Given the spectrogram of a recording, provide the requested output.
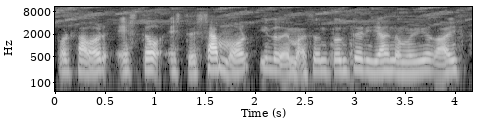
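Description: A woman's voice: medium pitch, flat delivery, normal speed, creaky, darkish tone, soft background music. A young woman with a Spain Spanish accent giving chatty, exclamatory commentary while playing a game and talking to her viewers. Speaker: gaming vlogger. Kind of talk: casual gameplay commentary. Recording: dull lo-fi sound.

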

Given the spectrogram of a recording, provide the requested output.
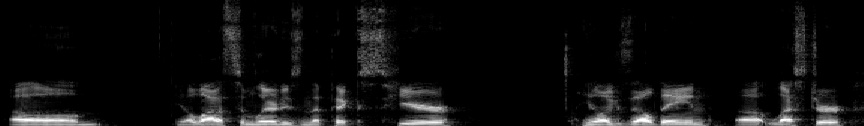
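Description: A man in his thirties hosts a fantasy fishing podcast, talking casually through his picks with lots of filler words as he reads from web pages. His voice is medium-pitched, steady, and a little mellow, at a normal speed. It's a screen recording with a webcam inset, made in an indoor room.

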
